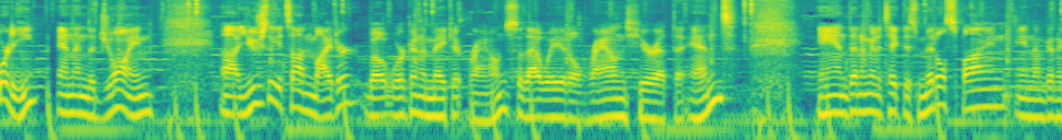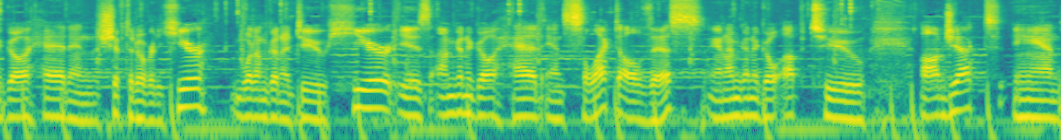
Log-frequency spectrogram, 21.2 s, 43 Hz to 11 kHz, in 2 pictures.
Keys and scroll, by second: 12.8 space.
